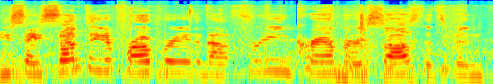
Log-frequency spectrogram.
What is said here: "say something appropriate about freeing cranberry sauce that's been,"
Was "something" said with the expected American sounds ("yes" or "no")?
yes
